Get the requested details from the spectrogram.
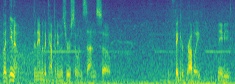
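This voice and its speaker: A boyish, excitable sitcom detective who talks glibly and very quickly. His pitch jumps around a lot, and traffic noise is clear behind him. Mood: nervous, evasive. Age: 30s. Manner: glib, excitable, backpedaling. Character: cocky, boyish young male detective, nervous joker. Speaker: police detective. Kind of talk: sitcom acting. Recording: clear street and vehicle noise.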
